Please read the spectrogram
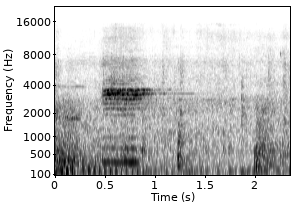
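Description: Diwali ground fireworks: a loud burst fading at the start, then a short whistle-like tone about half a second in and a sharp pop a little after a second.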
